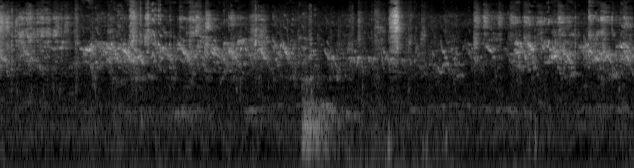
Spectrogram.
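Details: Caged budgerigars chatter in a dense, continuous wash of high chirps and warbles, with a brief low thump near the middle and a sharp click shortly after.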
